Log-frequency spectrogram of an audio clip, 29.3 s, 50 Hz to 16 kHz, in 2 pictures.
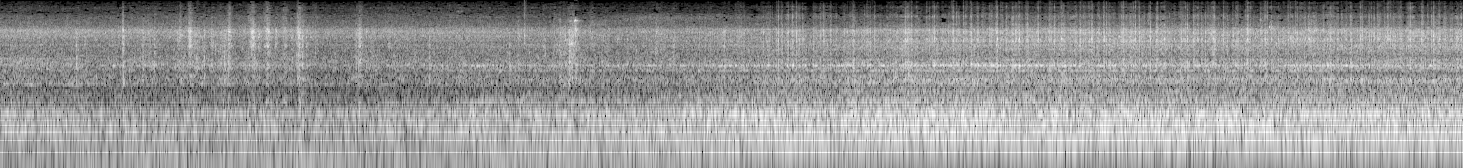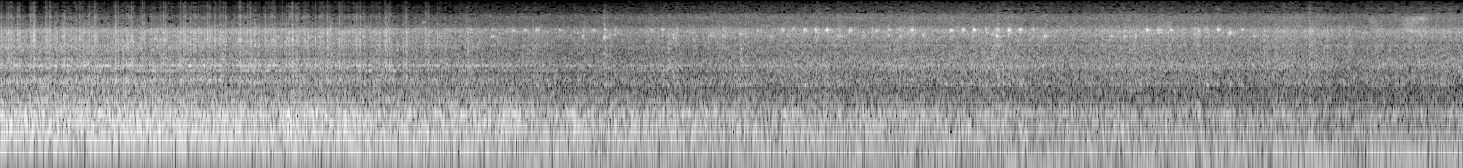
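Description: Cabin noise of a Boeing 777-200ER rolling on the ground after landing: a steady low rumble of engines and wheels, swelling a little about a third of the way in and easing off toward the end.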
